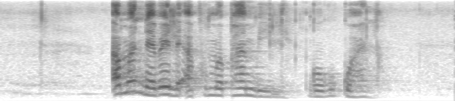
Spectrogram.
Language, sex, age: South Ndebele, female, 22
